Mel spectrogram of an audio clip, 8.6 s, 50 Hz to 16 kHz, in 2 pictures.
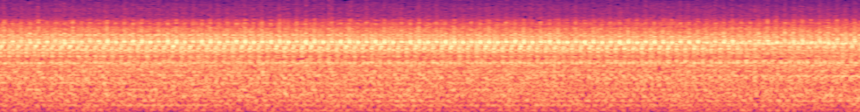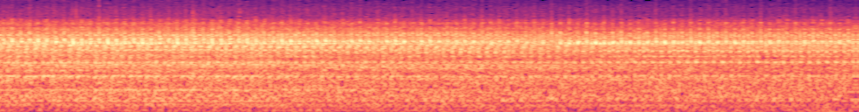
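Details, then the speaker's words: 2017 Kia Rio 1.6L inline-4 GDI, about 10,000 miles, just started: even, fast light ticking over a smooth idle that settles a little quieter after start; normal engine sound. "This is a 2017 Kia Rio with a 1.6 liter inline 4 engine. Just started up and you'll hear the engine quiet down."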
